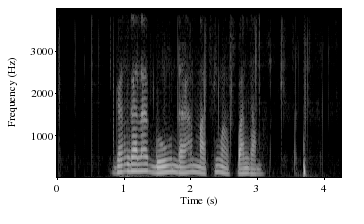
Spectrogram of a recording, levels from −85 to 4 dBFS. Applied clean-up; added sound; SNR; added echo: neural separator model SepFormer WHAM!.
